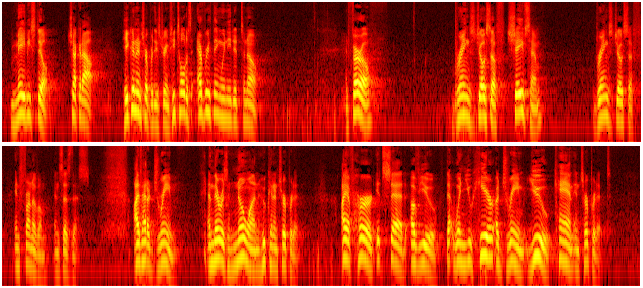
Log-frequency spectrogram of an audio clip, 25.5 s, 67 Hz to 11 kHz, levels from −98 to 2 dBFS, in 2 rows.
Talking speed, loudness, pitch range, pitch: 150 wpm, -27 LUFS, 145-180 Hz, 160 Hz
